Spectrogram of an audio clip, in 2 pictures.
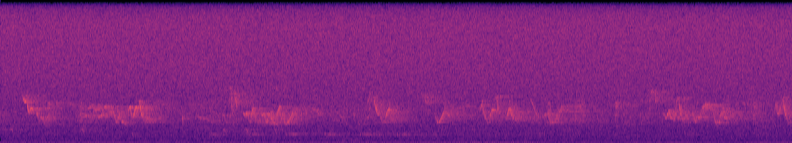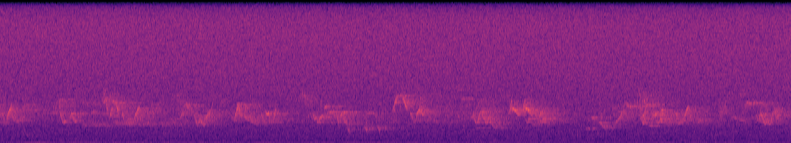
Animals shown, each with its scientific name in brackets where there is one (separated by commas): Common Raven (Corvus corax), Red-eyed Vireo (Vireo olivaceus), American Robin (Turdus migratorius)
